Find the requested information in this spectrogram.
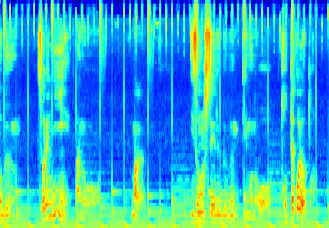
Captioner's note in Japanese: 発話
